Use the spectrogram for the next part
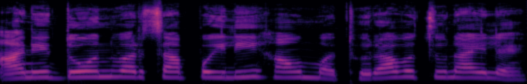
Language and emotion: Goan Konkani, neutral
